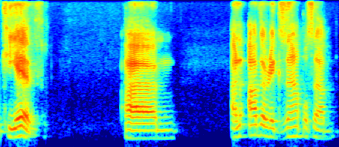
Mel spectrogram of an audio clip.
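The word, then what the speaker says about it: Kyiv: year we've seen that Kiev was always pronounced as Kiev uh before the Russians invaded so the ukrainians said no we don't want the Russian pronunciation we want our Ukrainian pronunciation so now when you hear the news you will generally hear news reader say Kiev rather than Kiev um and other examples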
